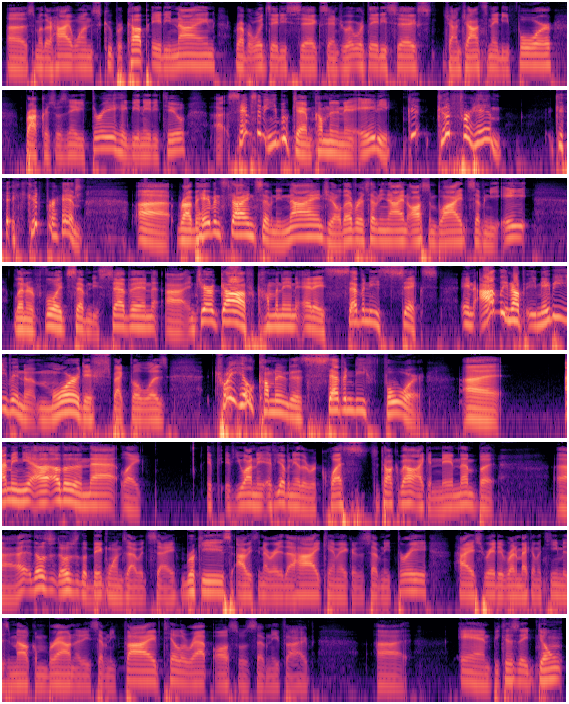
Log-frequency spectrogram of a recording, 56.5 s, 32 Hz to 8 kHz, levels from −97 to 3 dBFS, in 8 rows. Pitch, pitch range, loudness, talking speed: 120 Hz, 110-150 Hz, -22 LUFS, 160 wpm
